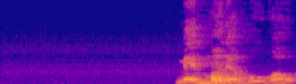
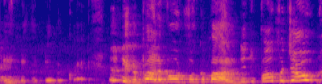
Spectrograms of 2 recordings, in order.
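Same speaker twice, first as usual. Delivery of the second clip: quick, higher mock-suspicious voice; imitating assumers; 8 semitones higher, much faster than usual. Host imitates people who judge his politics, quick and mocking. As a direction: rattle it off like a nosy stranger sizing him up. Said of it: "they would just assume, like".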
